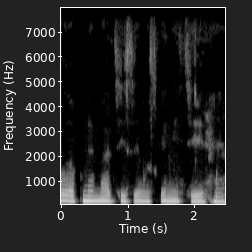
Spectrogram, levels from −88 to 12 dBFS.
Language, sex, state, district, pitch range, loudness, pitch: Hindi, female, Bihar, Jahanabad, 175-200 Hz, -16 LUFS, 195 Hz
